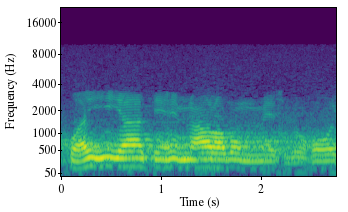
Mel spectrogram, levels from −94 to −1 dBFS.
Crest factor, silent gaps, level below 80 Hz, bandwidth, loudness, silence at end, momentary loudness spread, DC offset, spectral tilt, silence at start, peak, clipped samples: 14 dB; none; -56 dBFS; 3.5 kHz; -14 LUFS; 0 s; 12 LU; under 0.1%; -9 dB/octave; 0 s; 0 dBFS; under 0.1%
